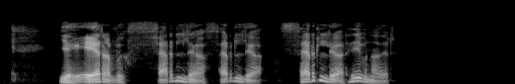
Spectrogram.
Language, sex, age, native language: Icelandic, male, 50-59, Icelandic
